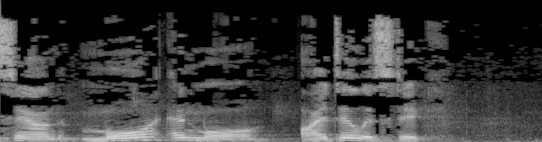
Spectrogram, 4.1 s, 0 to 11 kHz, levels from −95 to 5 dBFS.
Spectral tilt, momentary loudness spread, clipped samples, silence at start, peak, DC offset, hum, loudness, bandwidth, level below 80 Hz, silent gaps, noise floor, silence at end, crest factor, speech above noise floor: -4 dB/octave; 8 LU; under 0.1%; 0 s; -4 dBFS; under 0.1%; none; -18 LUFS; 10.5 kHz; -50 dBFS; none; -47 dBFS; 0.7 s; 14 dB; 29 dB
